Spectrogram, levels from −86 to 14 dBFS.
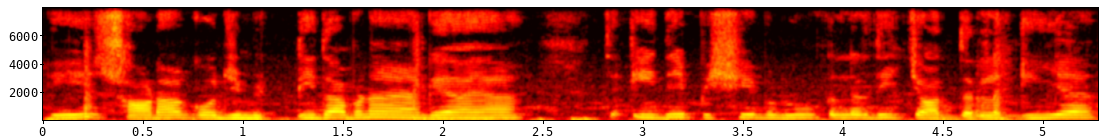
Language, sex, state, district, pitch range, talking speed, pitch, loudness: Punjabi, male, Punjab, Kapurthala, 195-215 Hz, 205 wpm, 205 Hz, -15 LUFS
